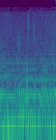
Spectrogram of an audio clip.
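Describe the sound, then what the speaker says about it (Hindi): Rain falling steadily through a dense forest wilderness along a dirt track, a continuous soft patter of drops at moderate level with no voices. "उस वीराने में बस बारिश की बूंदों के गिरने की आवाज और मेरे पैरों की छप छप ही सुनाई दे रही थी।"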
